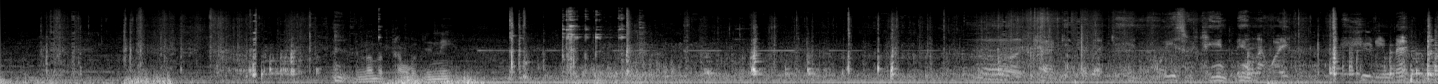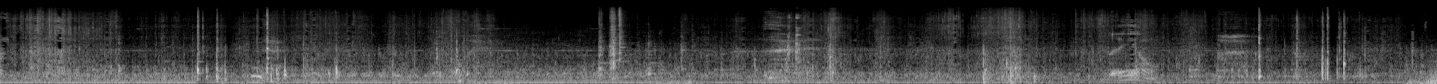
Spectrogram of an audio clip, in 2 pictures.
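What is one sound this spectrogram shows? Plastic bags and trash rustle and crinkle inside a bin.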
